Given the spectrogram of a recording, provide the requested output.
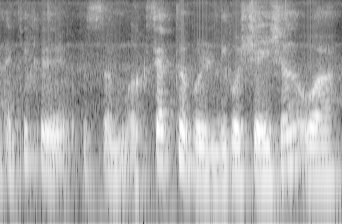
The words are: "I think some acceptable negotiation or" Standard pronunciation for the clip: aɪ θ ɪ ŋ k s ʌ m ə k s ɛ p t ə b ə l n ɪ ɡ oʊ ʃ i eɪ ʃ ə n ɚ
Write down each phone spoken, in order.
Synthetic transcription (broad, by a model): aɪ t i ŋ k s ʌ m ə k s ɛ p t ə b ə l n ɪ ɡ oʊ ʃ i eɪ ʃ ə n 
